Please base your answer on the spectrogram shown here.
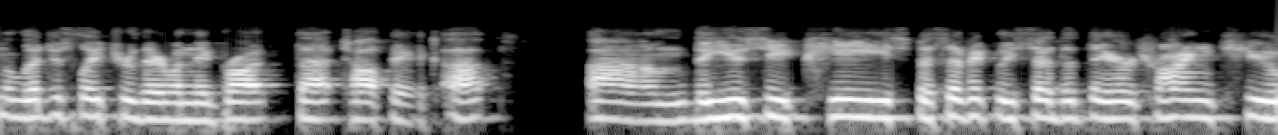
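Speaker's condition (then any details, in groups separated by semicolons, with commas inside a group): No condition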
